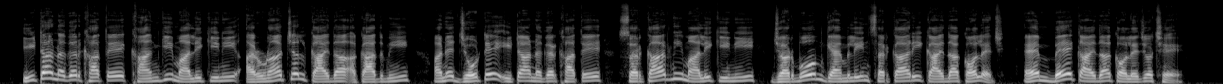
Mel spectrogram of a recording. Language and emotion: Gujarati, neutral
